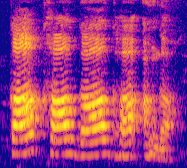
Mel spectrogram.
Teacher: ये क ख ग घ अंग का उच्चारण स्थान कंठ है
